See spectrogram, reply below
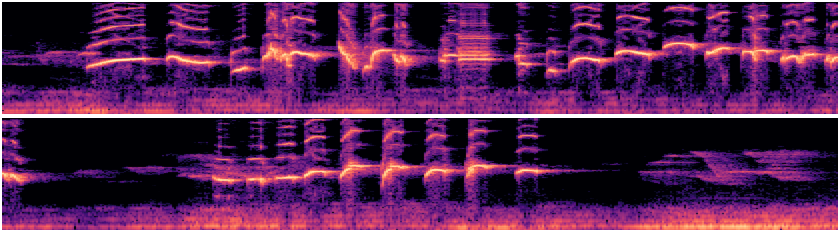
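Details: Oriental magpie-robin in continuous provoking song, fast whistled and rolling notes in two bursts, the second trailing off, with faint low background rumble.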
